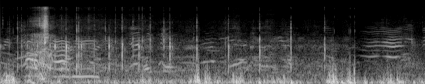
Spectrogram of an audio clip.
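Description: Voices calling out across an outdoor soccer field, over a steady low rumble.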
